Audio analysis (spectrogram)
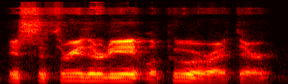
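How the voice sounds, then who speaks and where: A man hosting a casual livestream from a room full of guns, reading viewer comments aloud in a relaxed, joking way. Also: medium pitch, normal speed, slight background noise. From Arizona. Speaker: livestream host reading chat. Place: indoors, room with guns on display.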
